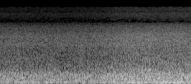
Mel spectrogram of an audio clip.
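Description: The Mandakini river rushes past Rambara on the Kedarnath route in a steady, loud, broadband roar of fast water, continuous and close with no voices.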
